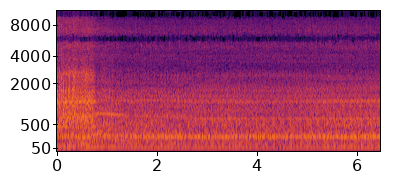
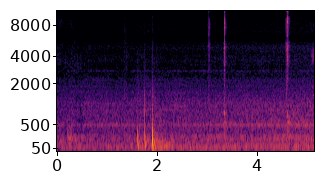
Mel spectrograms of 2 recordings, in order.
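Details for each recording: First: 60kW Kohler REOZJ diesel generator on a mobile MRI/X-ray trailer, running with fuel solenoid wired in and starter jumped after control board failed. Brief louder burst, then steady low diesel hum with even beat, no knocks; normal idle. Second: Kohler/John Deere 60 kW REOZJ generator on a mobile MRI/X-ray trailer, Dexa controller: relay clicks, LED 4 blinks, but nothing reaches the starter and it never cranks; E-stop LED on, damaged fuse, five-pin crank relay suspected.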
